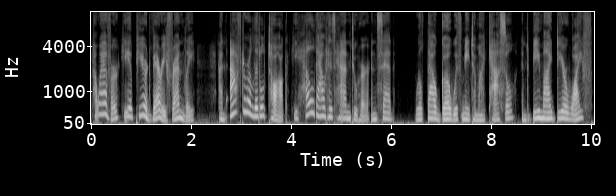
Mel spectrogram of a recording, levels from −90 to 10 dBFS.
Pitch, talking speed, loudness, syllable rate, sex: 195 Hz, 190 wpm, -19 LUFS, 4.6 syllables/s, female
